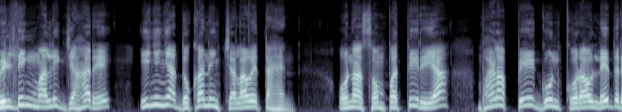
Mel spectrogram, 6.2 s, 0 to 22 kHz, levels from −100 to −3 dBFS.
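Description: A speech clip carrying two bit error spikes, sharp isolated ticks at 2.49 s and 5.68 s. Each lasts only two samples, peaking at about -25 dBFS and about -19 dBFS respectively. A flipped bit in memory or on a digital link throws the sample value off by a power of two before it snaps back, so the tick is broadband and bears no relation to the surrounding speech.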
